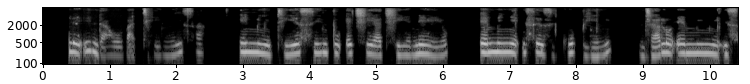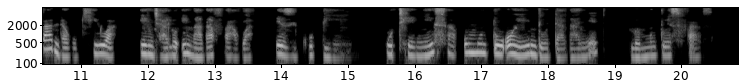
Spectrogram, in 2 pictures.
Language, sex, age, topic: North Ndebele, female, 18-24, health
